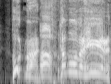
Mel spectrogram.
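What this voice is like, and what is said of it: Put-on Scottish accent. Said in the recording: “my Scottish impression.”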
